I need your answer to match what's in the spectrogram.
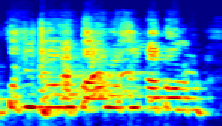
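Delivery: very high, comic protest; squeaky mock indignation; acting out bewildered self. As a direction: play up baffled innocence. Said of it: "I said".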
